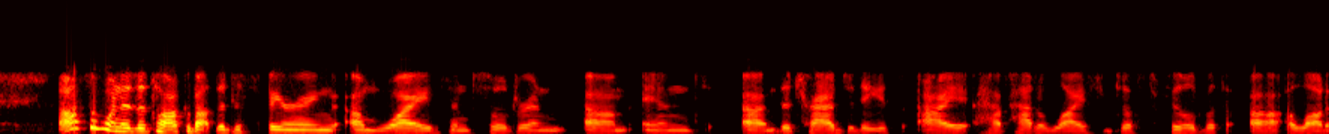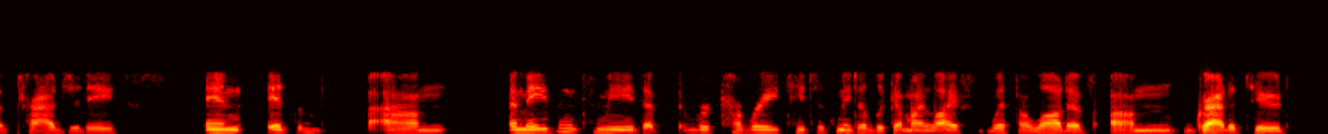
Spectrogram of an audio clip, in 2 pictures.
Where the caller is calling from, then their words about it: Oregon, United States; from Oregon.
